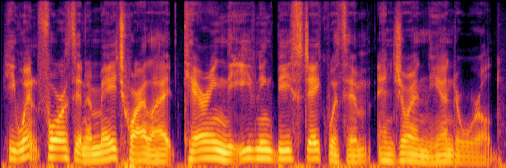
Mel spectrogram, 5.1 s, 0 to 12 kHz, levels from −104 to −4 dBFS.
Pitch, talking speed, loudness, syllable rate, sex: 110 Hz, 200 wpm, -16 LUFS, 5.2 syllables/s, male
